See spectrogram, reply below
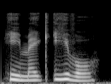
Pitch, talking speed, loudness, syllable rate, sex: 200 Hz, 160 wpm, -15 LUFS, 4.7 syllables/s, female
